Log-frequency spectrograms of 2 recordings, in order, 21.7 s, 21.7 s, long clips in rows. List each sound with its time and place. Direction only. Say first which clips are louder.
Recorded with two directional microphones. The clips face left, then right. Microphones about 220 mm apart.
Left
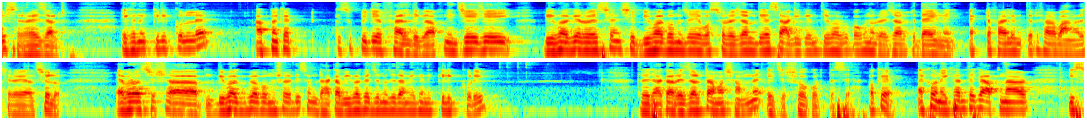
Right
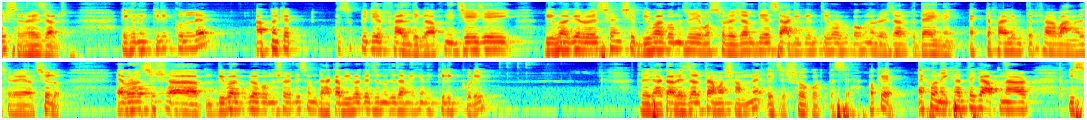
0.0 s a man's voice: left 4 dB; 40° left (ahead or behind)
17.2 s a man's voice: left 4 dB; 40° left (ahead or behind)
